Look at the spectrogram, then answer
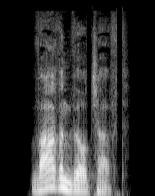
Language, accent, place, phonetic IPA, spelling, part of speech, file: German, Germany, Berlin, [ˈvaːʁənˌvɪʁtʃaft], Warenwirtschaft, noun, De-Warenwirtschaft.ogg
- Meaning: enterprise resource planning (ERP), merchandise management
